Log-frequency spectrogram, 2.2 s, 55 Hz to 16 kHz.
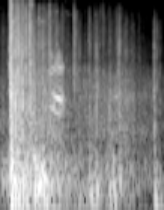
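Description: Close-range bursts from a SCAR-H CQC (MK 17) battle rifle in Call of Duty Modern Warfare: a sharp loud report opens, rapid shots follow with a trailing rumble, and another distinct shot lands near the end.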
